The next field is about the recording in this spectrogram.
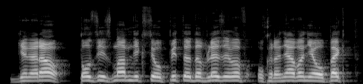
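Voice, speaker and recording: Putting on a character voice, the man speaks at a high pitch with monotone, flat intonation. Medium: fan dub. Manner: curt, military.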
